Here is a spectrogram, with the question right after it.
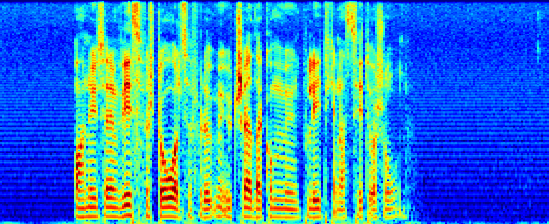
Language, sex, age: Swedish, male, 24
